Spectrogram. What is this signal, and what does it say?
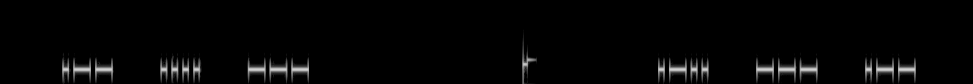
Morse code, heard as a keyed tone, about 22 wpm, spaced as for 12 wpm, 700 Hz. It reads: WHO LOW
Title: 3x Character Spacing - Top 300 Words - 22wpm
